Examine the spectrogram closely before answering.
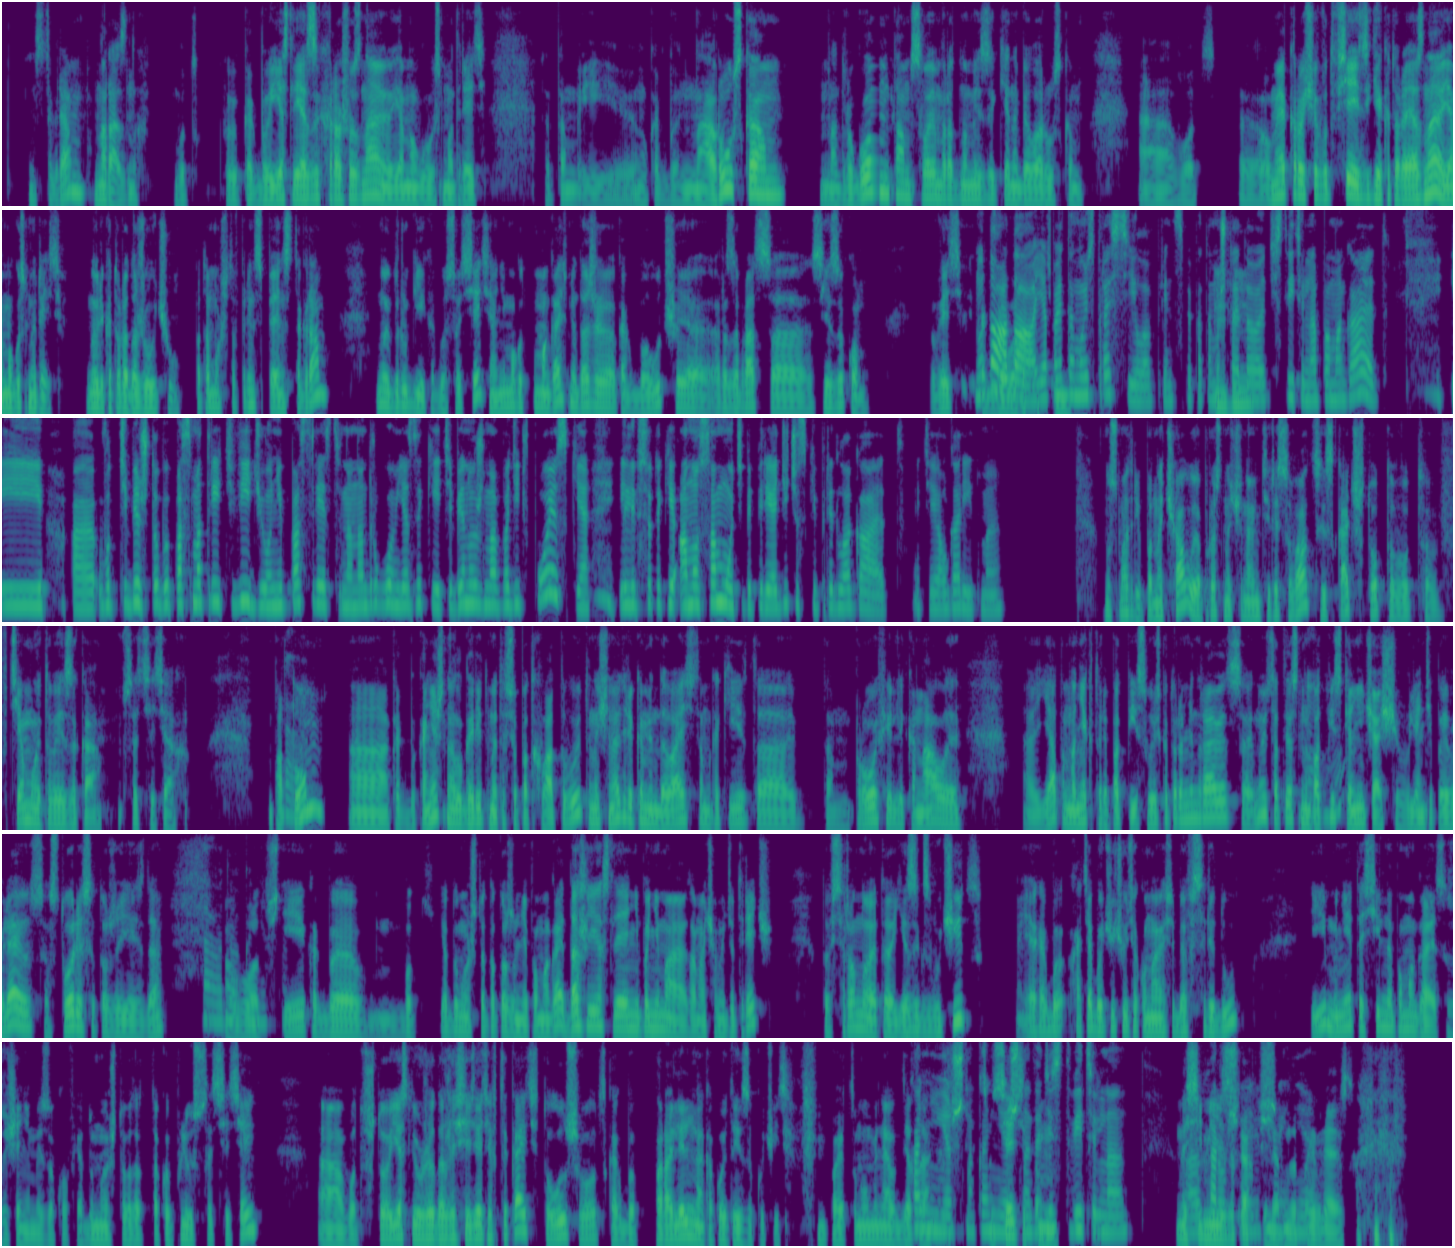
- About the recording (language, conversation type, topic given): Russian, podcast, Как социальные сети влияют на твоё вдохновение и рабочие идеи?
- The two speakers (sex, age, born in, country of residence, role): female, 35-39, Ukraine, Spain, host; male, 20-24, Belarus, Poland, guest
- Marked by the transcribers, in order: tapping; chuckle; chuckle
